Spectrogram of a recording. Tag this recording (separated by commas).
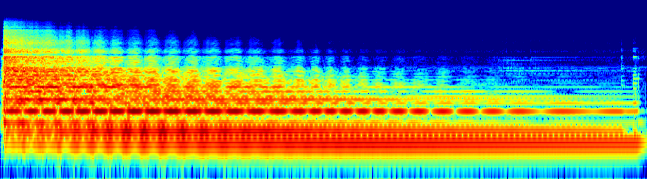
Music, Plucked string instrument, Guitar, Musical instrument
